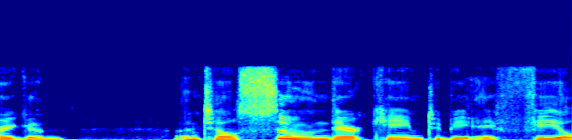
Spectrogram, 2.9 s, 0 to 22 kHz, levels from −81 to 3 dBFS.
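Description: No technical faults can be heard anywhere in the speech recording; the signal stays continuous and steady throughout.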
